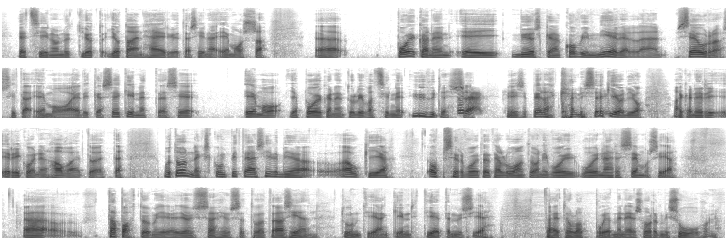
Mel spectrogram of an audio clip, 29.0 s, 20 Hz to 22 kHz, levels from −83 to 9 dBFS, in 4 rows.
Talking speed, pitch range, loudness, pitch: 135 wpm, 90-120 Hz, -20 LUFS, 100 Hz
